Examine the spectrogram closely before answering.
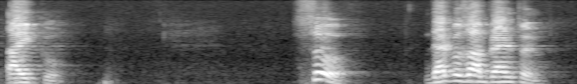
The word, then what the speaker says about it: iQOO: and on its iku the pronunciation is iku I emphasize again it's iku so that was our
